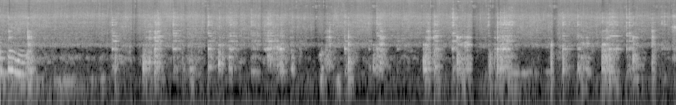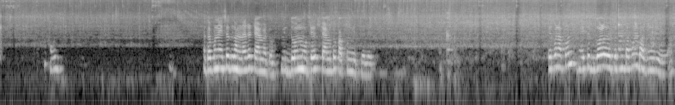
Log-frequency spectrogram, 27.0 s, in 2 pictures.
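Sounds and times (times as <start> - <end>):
vegetables sizzling in hot oil: 0.0 - 27.0.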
